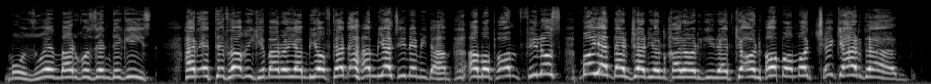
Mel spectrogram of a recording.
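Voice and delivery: high, urgent and building; impatient, rising insistence. Acted.

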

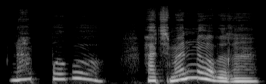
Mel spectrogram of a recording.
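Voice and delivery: mock the boys with a twisted smirk; sneering sarcasm. A narrator's reading.

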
